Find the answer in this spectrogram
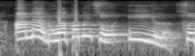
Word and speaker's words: ils: And then we're coming to il. So this is pronounced il because the S is not pronounced. ILS is pronounced il, meaning they, for masculine.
